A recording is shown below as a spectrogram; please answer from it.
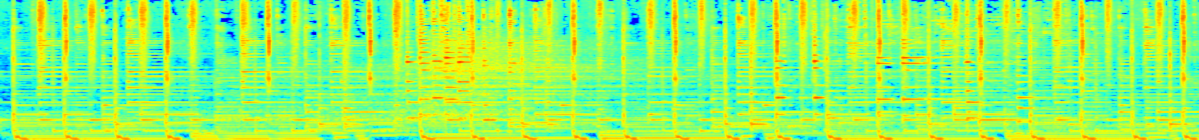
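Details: Loud rhythmic instrumental music with a heavy steady bass beat plays throughout, and no animal sound is heard.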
